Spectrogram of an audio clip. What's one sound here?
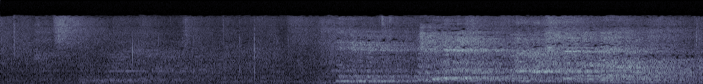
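A young woman speaks up clearly to a group in a large, echoing room.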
